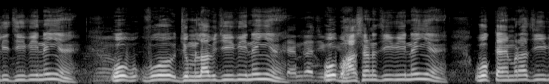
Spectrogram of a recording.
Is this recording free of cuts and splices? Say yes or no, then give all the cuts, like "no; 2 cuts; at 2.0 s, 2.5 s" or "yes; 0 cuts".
yes; 0 cuts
